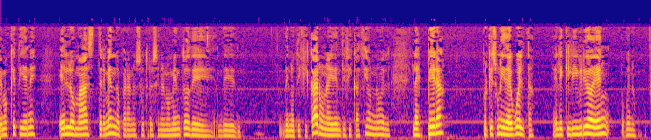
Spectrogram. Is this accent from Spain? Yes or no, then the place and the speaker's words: yes; Spain; also born or lived in Guatemala; yo soy española, y por accidente, por supuesto, también. Vivía en Guatemala, estuve viviendo 7 años allí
